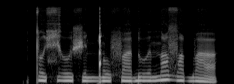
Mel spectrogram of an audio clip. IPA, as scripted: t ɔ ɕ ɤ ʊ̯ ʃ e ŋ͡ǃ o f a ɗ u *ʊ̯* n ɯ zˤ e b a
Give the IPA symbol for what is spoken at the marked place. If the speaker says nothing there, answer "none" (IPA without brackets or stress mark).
ə̯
